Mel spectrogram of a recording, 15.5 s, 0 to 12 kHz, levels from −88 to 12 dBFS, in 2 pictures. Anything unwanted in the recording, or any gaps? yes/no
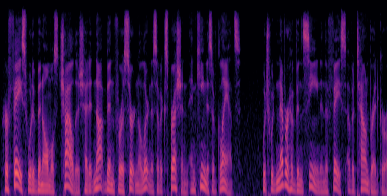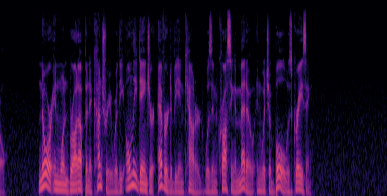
no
